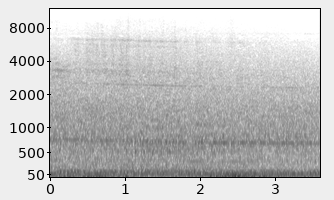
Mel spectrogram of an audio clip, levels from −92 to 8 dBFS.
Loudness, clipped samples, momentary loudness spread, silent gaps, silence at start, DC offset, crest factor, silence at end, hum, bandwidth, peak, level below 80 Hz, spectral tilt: -35 LUFS; under 0.1%; 2 LU; none; 0 s; under 0.1%; 14 dB; 0 s; none; 8 kHz; -18 dBFS; -36 dBFS; -7 dB/octave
